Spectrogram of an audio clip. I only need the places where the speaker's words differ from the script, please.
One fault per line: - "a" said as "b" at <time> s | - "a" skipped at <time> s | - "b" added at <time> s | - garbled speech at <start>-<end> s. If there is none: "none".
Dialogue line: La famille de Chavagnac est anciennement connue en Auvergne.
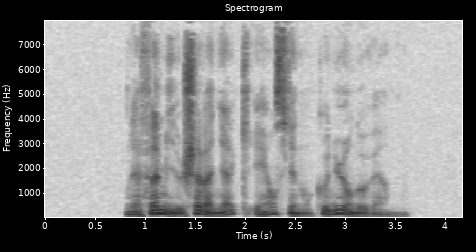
none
